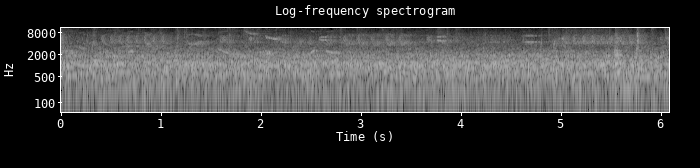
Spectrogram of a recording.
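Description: Birds calling in short high chirps and rapid twittering trills, a run near the start and another near the end, over a steady rushing background noise.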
